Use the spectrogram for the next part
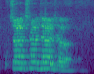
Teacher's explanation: ये स्पर्श संघर्षी व्यंजन है संघर्षी भी है और स्पर्श व्यंजन भी है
